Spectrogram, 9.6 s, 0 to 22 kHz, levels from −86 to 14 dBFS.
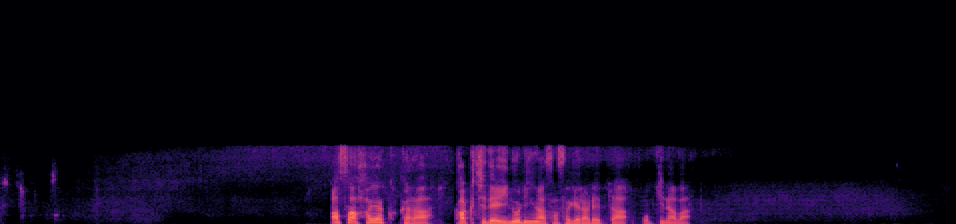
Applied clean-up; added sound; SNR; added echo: neural mask model Resemble Enhance denoiser.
